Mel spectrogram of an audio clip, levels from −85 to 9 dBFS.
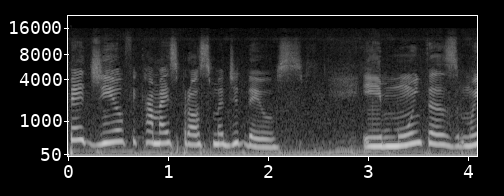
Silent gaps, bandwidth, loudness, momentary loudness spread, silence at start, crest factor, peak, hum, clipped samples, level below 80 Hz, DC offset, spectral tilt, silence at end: none; 15 kHz; -21 LUFS; 19 LU; 0 s; 12 dB; -8 dBFS; none; under 0.1%; -42 dBFS; 3%; -5.5 dB/octave; 0 s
